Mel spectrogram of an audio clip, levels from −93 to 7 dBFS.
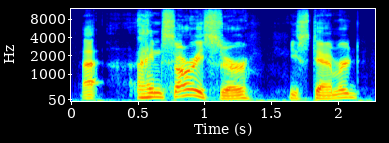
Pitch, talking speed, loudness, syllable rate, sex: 130 Hz, 130 wpm, -16 LUFS, 6.2 syllables/s, male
